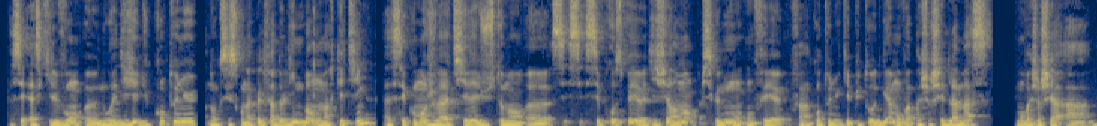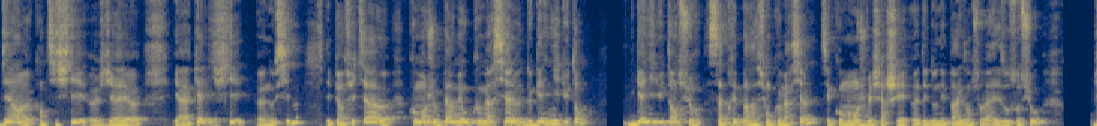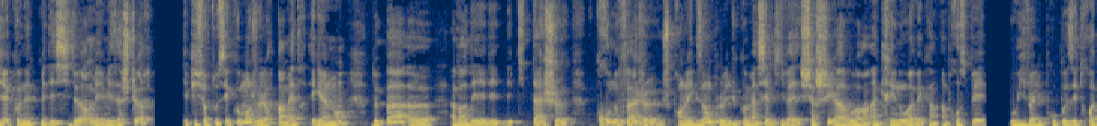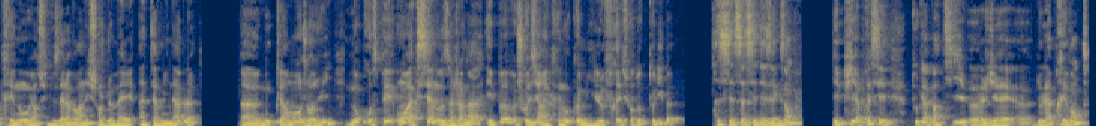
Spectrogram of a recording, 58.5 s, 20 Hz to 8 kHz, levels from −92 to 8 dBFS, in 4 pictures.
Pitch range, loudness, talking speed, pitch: 120-140 Hz, -15 LUFS, 200 wpm, 130 Hz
